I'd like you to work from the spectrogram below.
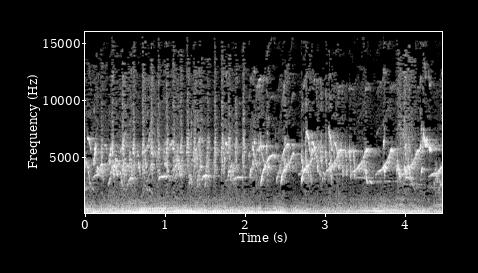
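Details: Javan bush lark of the pied 'blorok' form, a prize-winning caged competition bird, giving fast buzzy trills followed by a string of rising chirps, with a loud low hum and background noise throughout.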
